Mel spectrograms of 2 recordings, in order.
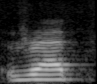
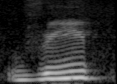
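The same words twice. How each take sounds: First: The vowel is short, as in 'red'. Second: The vowel is long, as in 'reed'. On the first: It is the past form of the verb. "masa lampau" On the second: It is the present form of the verb. "the pronunciation is different"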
